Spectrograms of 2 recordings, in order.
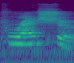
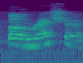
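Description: First: "pressure" with p released straight into r; clean pr cluster. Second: "pressure" with an extra vowel between p and r; wrong split p-r. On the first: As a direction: pop the p in "pressure" with no vowel after it. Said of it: "Bạn bật đúng âm đấy ra thôi". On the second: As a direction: mispronounce "pressure" as puh-RE-sher. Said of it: "Không đọc là pressure". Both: Shown as a demonstration.

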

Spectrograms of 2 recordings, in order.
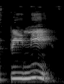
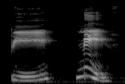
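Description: First: Said in the usual way. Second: "Beneath" split in two, be-neath; two separate beats on "Beneath" with a gap; syllable by syllable. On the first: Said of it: "I'll say a word". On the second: Shown as a demonstration. Teacher breaking a word into syllables, beat by beat. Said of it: "we'll break it into syllables".

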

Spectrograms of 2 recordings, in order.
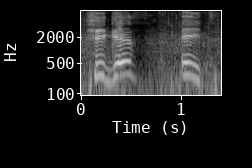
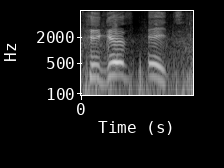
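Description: Both takes have the same delivery.

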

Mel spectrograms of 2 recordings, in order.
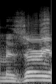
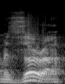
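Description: First: Said in the usual way. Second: Missouri said as "muh-ZUR-uh"; local pronunciation. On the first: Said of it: "or as those folks there". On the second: Shown as a demonstration. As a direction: end Missouri on an "uh" instead of "ee". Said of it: "those folks there like to call it".

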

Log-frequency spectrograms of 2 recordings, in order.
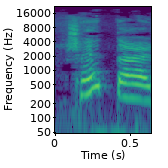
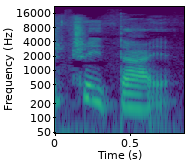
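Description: First: "Читає" with a clear open E in the first syllable; pronounced with E. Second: "читає" with a clear И in the first syllable; pronounced with И. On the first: Teacher offering pupils a spelling choice, "Читає" with E. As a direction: say "Читає" as che-TA-ye. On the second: Teacher offering pupils a spelling choice, "читає" with И. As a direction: say "читає" as chy-TA-ye. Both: Shown as a demonstration. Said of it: "яку букву Е чи И".

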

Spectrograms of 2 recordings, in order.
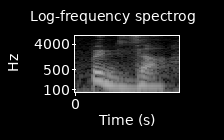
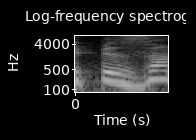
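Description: First: पिज्जा with a light t, pitza; पिज्जा as peet-za; correct pizza. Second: पिज्जा said as piza with no t; पिज्जा the wrong way, plain z; पिज्जा without the t sound; wrong pizza. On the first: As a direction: say पिज्जा with a soft t in the middle. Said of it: "टा का हल्का सा sound आएगा". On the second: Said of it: "ये पिज्जा नहीं होता". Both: Shown as a demonstration.

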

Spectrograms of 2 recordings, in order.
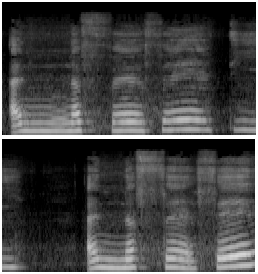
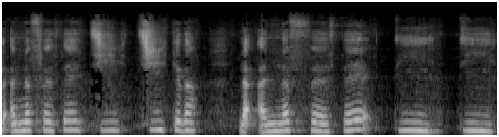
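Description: First: النفاثات ending in a crisp t without air; clean final t. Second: النفاثات تي with a breathy puff on the t; wrong aspiration. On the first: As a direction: stop the t cleanly. (نطق صحيح للتاء بدون هواء) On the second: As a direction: let air burst out on the final t. (نطق خاطئ بهواء على التاء) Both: Shown as a demonstration. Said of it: "بلاش اطلع هوا في التاء".

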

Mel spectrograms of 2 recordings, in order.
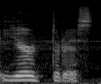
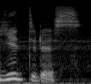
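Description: First: "Yerdris" with an er sound in the first syllable; slow "Yerdris", first vowel r-coloured; mistaken pronunciation. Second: "Yidris" with a short i in the first syllable; "Yidris" with no r before the d; correct pronunciation. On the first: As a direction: say "Yerdris" starting like "yerd", slowly. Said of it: "the name is pronounced Yidris, not". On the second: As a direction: say "Yidris" starting like "yid". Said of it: "the name is pronounced". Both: Shown as a demonstration.

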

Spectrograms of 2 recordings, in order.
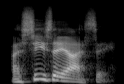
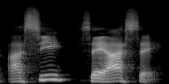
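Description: First: Said in the usual way. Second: Slow clear model. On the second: Shown as a demonstration. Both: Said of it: "we can say in Spanish".

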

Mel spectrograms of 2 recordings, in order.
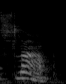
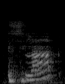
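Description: First: Slaap with a settled fall; falling tune. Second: Slaap with a questioning rise; rising tune. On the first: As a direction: let Slaap drop down and rest. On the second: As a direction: lift the end of Slaap upward. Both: Shown as a demonstration. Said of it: "Het heet".

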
